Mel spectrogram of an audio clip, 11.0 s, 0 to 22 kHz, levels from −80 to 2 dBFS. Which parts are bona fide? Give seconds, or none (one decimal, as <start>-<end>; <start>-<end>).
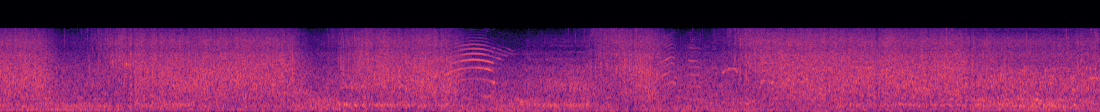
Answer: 0.0-7.2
